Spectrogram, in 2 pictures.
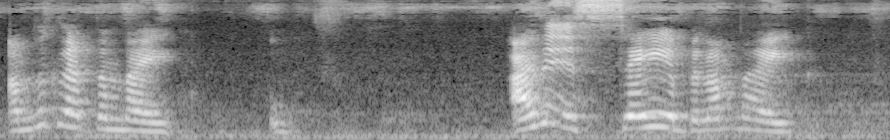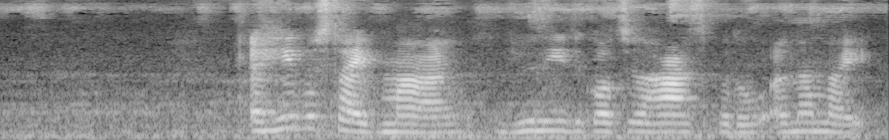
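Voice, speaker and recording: A middle-aged woman telling a personal story in a vlog, halting and searching for words with many restarts. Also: a little high, a little hiss or hum, low-quality recording. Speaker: vlogger.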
